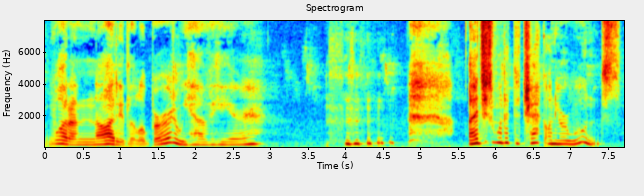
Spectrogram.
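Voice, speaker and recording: A woman playing a possessive, teasing mafia boss in an intimate audio roleplay, commanding and often dropping toward breathy whispers. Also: medium pitch, darkish tone.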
